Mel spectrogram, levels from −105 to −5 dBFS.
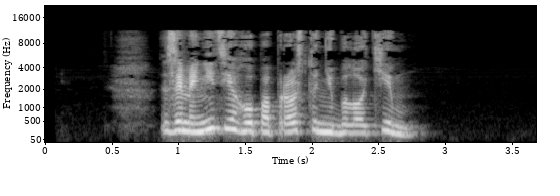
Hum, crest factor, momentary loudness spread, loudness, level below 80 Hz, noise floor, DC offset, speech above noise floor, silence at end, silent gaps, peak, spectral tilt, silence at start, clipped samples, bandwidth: none; 20 dB; 9 LU; -21 LUFS; -68 dBFS; -87 dBFS; under 0.1%; 66 dB; 0.9 s; none; -2 dBFS; -3.5 dB/octave; 0.85 s; under 0.1%; 11.5 kHz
